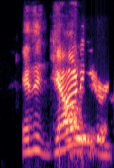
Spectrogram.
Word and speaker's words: Jonnie: Is it Jonnie or Jonnie? How do you pronounce that? It is Jonnie, just like my dad's name.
